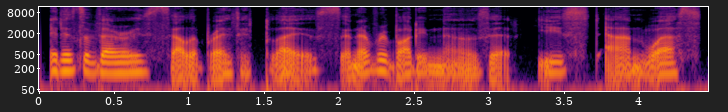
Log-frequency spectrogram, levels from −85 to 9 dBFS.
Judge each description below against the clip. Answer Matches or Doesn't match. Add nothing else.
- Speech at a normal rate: Matches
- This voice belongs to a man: Doesn't match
